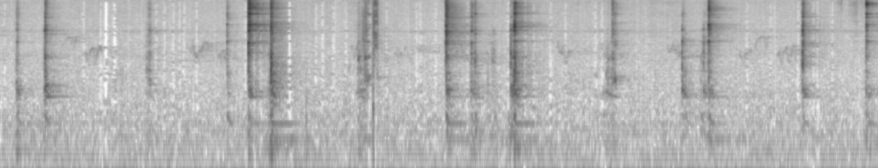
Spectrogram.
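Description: Wrench turning the nut of a threaded-rod bushing press, giving sharp metallic clicks at an irregular one or two a second, some in close pairs, as a rear axle bushing is drawn into the beam.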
